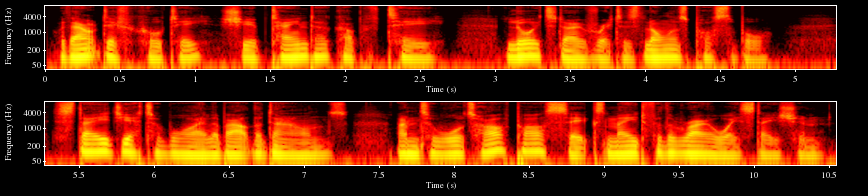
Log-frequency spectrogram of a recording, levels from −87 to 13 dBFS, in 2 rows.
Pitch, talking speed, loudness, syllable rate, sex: 100 Hz, 175 wpm, -21 LUFS, 5.2 syllables/s, male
